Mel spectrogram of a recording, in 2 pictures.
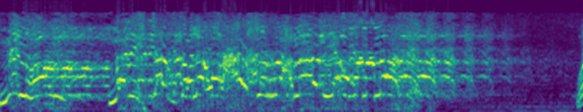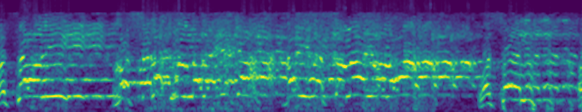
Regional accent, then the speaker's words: Egypt; عندنا في مصر

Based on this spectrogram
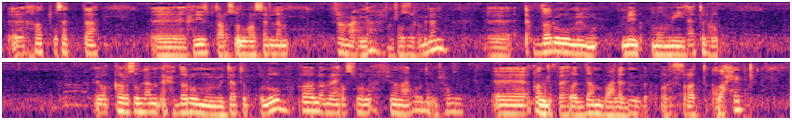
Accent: Egypt; طيب احنا عندنا في مصر هنا ممكن واحده ما تتوفرش

